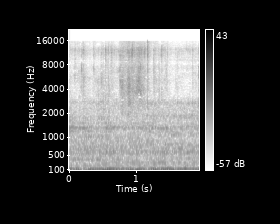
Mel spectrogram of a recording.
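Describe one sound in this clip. Tea pours from a kettle into a glass.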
